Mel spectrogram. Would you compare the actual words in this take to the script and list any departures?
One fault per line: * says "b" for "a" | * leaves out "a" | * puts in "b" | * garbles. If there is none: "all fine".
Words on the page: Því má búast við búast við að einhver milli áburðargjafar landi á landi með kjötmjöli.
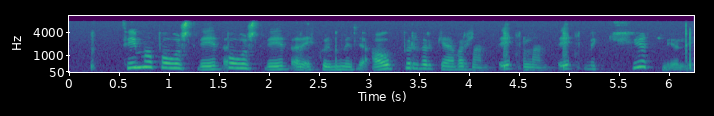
all fine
